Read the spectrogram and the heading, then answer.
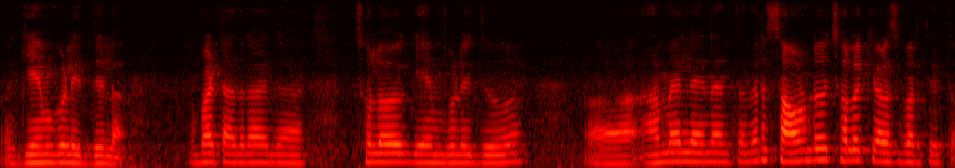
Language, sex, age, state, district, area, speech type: Kannada, male, 30-45, Karnataka, Bidar, urban, spontaneous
